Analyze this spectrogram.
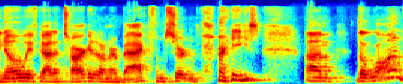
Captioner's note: chuckles softly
